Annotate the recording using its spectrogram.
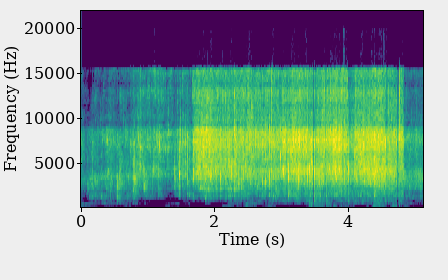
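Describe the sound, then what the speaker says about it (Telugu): Green chillies frying in hot oil make a dense, steady hiss and sizzle that grows louder partway through and stays close, with a few faint clinks. "పచ్చిమిరపకాయలు కాస్త ఫ్రై అవ్వాలి. ఆల్రెడీ అవుతున్నాయి."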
